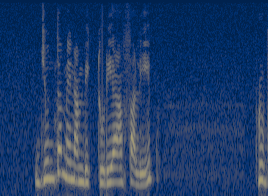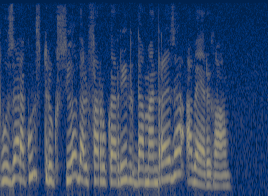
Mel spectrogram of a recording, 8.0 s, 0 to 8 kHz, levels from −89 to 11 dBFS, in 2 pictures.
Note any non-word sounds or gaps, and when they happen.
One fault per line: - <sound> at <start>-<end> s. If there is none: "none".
none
